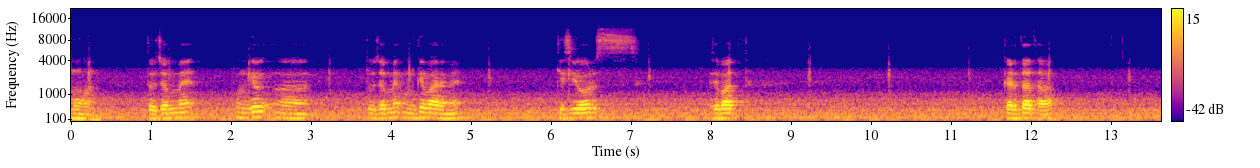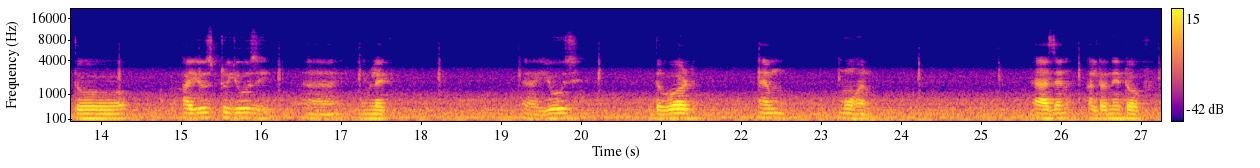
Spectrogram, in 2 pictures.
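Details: Adult man with stuttering (stammering), recorded on day 32 of speech therapy, speaking Hindi mixed with English.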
